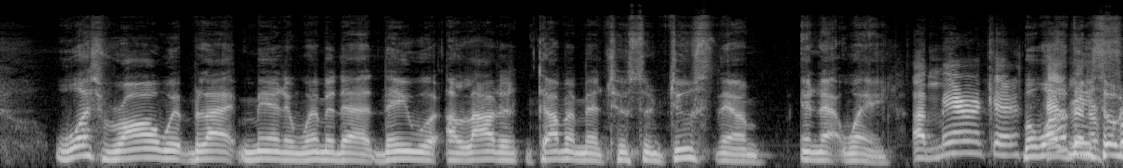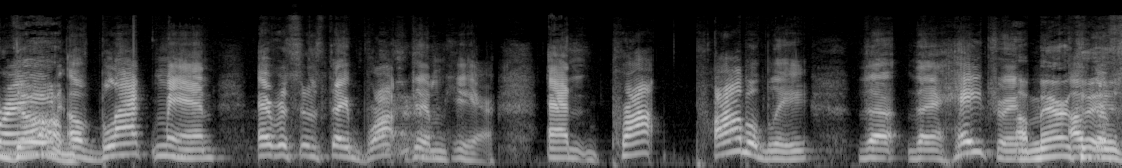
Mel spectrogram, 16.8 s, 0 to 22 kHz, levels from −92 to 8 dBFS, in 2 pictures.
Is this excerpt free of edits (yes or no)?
no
